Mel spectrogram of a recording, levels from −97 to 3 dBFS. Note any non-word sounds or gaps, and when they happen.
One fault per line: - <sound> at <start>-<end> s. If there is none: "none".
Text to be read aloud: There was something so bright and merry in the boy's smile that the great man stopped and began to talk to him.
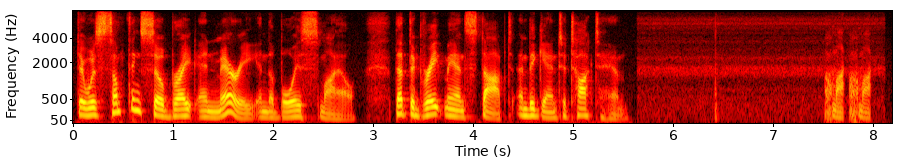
- thud at 6.4-6.5 s
- laugh at 7.5-8.0 s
